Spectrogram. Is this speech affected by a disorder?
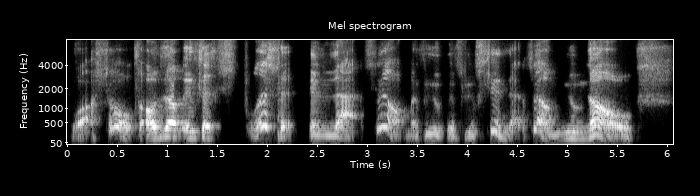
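Yes: tongue cancer surgery; speech practice, trouble saying some words since operation.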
